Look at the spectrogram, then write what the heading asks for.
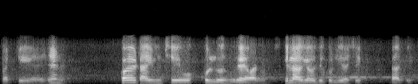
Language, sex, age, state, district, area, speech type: Gujarati, male, 60+, Gujarat, Aravalli, urban, conversation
